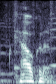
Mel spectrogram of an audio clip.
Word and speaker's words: Kaukonen: And Yorma, do you pronounce it Kaukonen or Kaukonen? Kaukonen.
